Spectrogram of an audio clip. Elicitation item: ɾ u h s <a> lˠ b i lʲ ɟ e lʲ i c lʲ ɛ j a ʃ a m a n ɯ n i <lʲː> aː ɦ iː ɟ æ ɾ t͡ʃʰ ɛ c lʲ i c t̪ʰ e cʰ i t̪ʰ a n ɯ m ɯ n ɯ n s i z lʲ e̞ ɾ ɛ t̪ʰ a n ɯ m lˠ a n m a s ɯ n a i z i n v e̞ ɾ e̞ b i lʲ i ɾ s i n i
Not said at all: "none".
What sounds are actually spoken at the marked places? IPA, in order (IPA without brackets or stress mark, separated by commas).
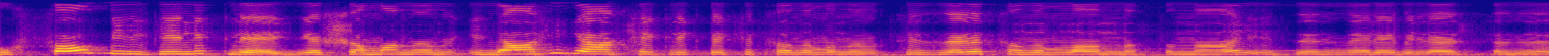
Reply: a, lʲ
